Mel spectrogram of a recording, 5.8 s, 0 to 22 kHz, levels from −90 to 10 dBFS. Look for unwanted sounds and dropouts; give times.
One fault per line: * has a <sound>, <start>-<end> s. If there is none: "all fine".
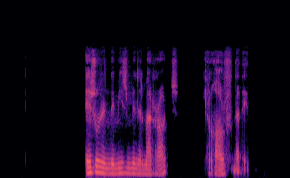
all fine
